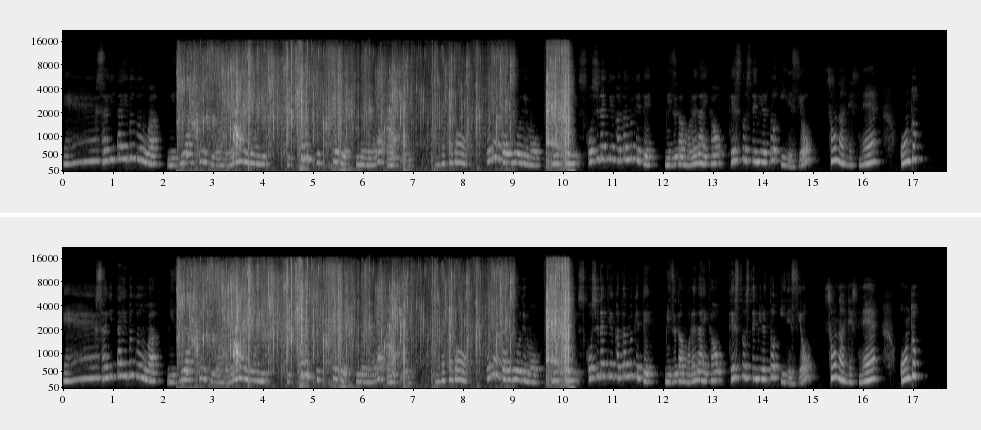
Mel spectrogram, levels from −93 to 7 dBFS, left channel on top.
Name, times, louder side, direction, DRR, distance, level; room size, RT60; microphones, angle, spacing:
voice 1, 0.0-0.8 7.4-8.1 15.3-17.1, right 3 dB, 70° right, 11 dB, 0.6 m, -38 dB
voice 2, 0.6-4.1 4.4-7.0 8.5-11.7 12.0-14.9, equal, 55° right, 1 dB, 5.7 m, -40 dB
sound 1, 2.3-9.0 9.7-10.1, right 3 dB, 10° right, 0.8 m, -33 dB
12.5 x 9.7 x 2.4 m, 0.26 s
head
